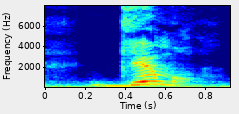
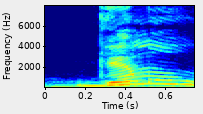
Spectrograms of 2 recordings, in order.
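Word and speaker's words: גימל: It's called without a dot, pronounced like a V, as in victory. Gimel. Gimel without a dot is sound as a G and giraffe.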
